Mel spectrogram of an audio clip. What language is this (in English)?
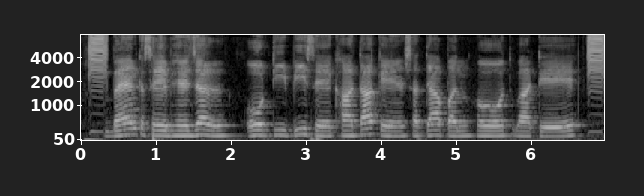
Bhojpuri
